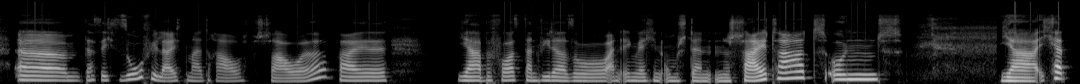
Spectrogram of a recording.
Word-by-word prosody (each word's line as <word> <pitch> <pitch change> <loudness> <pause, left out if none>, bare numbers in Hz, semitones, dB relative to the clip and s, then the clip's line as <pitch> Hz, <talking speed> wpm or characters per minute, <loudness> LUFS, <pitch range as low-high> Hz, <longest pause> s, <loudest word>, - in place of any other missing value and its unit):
ähm, 190 -3 +3
dass 190 +2 -10
ich 195 +1 -8
so 230 +9 -3
vielleicht 175 - -5
mal 165 -1 -10
drauf 160 -1 -11
schaue, 155 - -5
weil, 180 0 -2 0.7
ja, 185 -1 +1
bevor 185 +1 -4
es 195 0 -5
dann 175 -2 -5
wieder 180 -2 -2
so 170 +1 -6
an 165 +1 -3
irgendwelchen 170 0 -6
Umständen 165 -2 -6
scheitert 245 - +3
und 230 - +3 1.0
ja, 165 -2 +6
ich 190 - -10
hät 275 -2 +7
180 Hz, 130 wpm, -24 LUFS, 165-205 Hz, 1.0 s, hät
